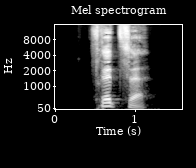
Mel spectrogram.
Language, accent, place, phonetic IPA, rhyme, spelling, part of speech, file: German, Germany, Berlin, [ˈfʁɪt͡sə], -ɪt͡sə, Fritze, noun, De-Fritze.ogg
- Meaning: nominative/accusative/genitive plural of Fritz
